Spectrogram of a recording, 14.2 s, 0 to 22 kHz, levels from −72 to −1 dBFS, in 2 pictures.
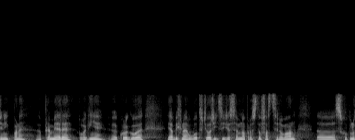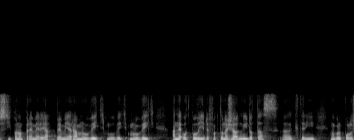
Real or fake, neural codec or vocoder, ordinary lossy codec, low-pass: fake; codec, 16 kHz, 0.7 kbps, FocalCodec; AAC, 48 kbps; 7.2 kHz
